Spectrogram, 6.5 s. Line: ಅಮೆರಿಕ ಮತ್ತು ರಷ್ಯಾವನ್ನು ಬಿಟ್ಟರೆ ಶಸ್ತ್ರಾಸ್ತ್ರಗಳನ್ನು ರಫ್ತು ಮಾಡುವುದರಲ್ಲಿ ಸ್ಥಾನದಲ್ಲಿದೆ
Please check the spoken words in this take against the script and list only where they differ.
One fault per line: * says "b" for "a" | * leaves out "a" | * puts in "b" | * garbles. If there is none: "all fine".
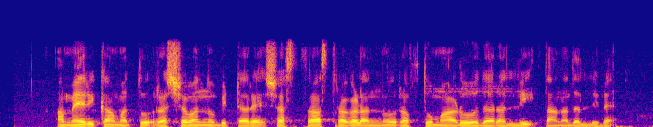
all fine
